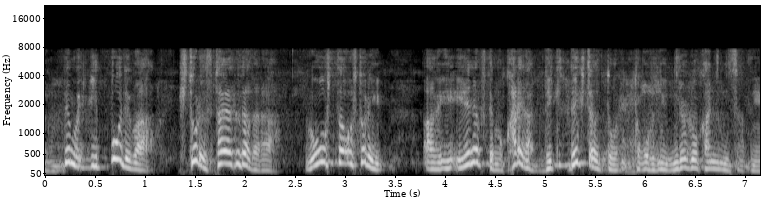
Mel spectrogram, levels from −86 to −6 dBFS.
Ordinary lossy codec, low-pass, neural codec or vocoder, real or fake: none; none; codec, 16 kHz, 4.8 kbps, FACodec; fake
